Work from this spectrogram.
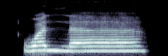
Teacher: when we're doing a waqf, we still say walla for 2 seconds. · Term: vertical fatha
